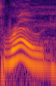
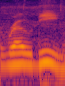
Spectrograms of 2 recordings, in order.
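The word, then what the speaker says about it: Rode: and people I mean you read it it's rad right but we're actually PR it's actually pronounced roie RO with a Big E there so looks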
